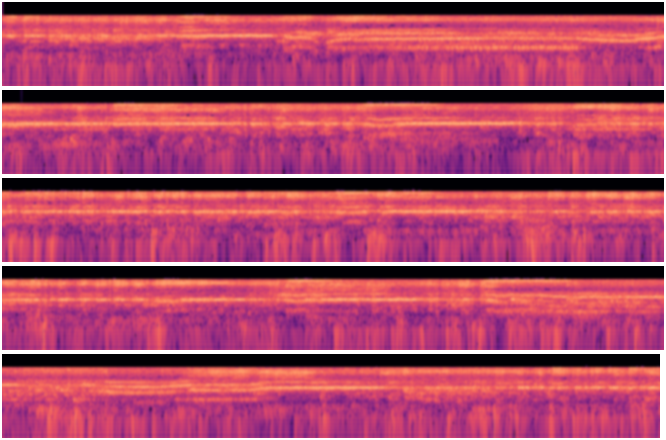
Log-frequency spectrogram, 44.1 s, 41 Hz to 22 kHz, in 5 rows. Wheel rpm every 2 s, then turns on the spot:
230, 210, 160, 160, 210, 230, 230, 230, 230, 230, 230, 230, 230, 230, 230, 230, 210, 160, 170, 220, 230, 230.
none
